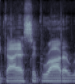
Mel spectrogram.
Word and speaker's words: Gaia Sagrada: Everybody, we'll be right back with more of Christine, and we're going to learn more about the Gaia Sagrada Retreat.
